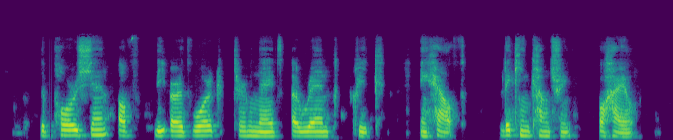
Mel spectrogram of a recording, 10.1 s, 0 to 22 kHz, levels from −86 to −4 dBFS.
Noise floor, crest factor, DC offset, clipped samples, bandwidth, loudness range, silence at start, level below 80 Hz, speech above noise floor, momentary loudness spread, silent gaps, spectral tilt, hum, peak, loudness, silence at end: -59 dBFS; 16 dB; under 0.1%; under 0.1%; 7.8 kHz; 4 LU; 0.6 s; -60 dBFS; 42 dB; 12 LU; none; -6 dB/octave; none; -2 dBFS; -18 LUFS; 0.55 s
